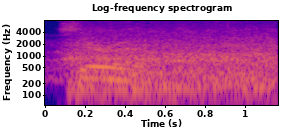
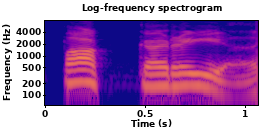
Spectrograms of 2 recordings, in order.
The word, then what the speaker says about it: Becerra: If I could ask just one last question about Javier Becerra announced his candidacy for governor. So the dude's asking him about Javier Baccaria. He just mispronouncing his name.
